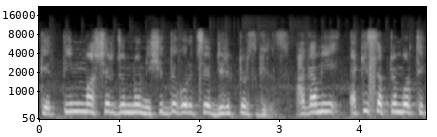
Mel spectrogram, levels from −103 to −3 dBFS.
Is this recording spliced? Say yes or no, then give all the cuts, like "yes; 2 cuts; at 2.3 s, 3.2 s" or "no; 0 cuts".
no; 0 cuts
